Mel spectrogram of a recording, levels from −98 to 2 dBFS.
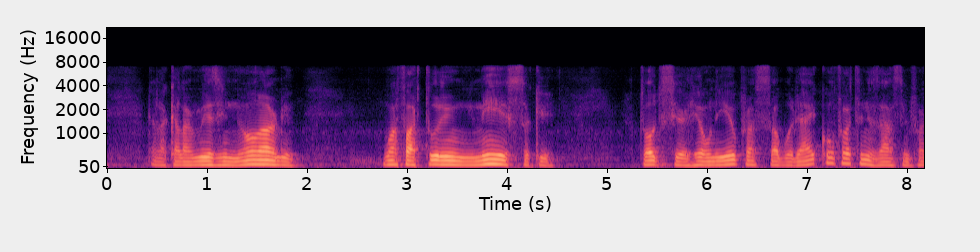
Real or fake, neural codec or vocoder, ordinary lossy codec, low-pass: fake; codec, 24 kHz, 0.9 kbps, WavTokenizer, small release; none; 7.2 kHz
